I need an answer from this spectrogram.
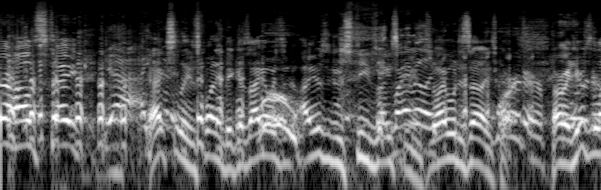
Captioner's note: laughter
